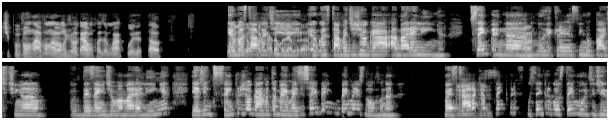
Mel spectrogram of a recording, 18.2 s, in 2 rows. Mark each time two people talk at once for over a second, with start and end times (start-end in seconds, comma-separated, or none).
3.4-4.7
